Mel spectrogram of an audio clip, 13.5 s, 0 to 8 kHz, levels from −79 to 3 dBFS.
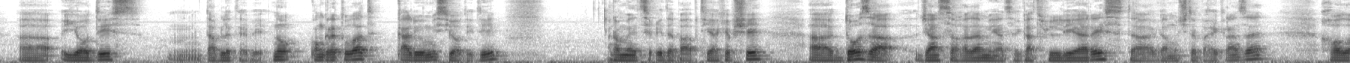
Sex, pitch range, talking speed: male, 80-95 Hz, 95 wpm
